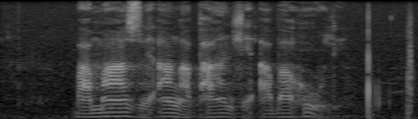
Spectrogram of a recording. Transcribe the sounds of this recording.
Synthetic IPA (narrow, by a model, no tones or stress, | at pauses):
ɓamazwɛ̰ʔaŋɡʱa̰pʰand͡ɮʱɛ̰ʔaɓahuːli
